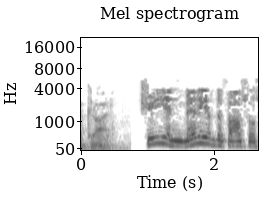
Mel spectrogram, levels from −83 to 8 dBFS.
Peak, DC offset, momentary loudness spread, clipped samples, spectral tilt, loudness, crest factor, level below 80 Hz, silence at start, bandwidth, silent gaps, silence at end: -16 dBFS; under 0.1%; 12 LU; under 0.1%; -9.5 dB/octave; -30 LUFS; 16 dB; -54 dBFS; 0 s; 5.8 kHz; none; 0 s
